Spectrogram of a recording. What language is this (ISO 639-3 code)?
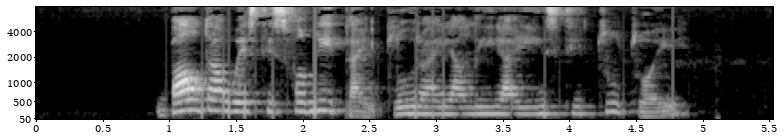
epo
